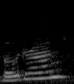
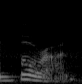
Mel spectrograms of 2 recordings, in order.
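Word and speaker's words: bodhrán: We were gonna do these Irish drums called, it looks like it would be pronounced Bodron. It's actually Boron.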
